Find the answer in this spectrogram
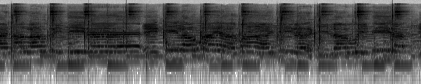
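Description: Nepali live dohori folk song: singing over a harmonium, with a madal hand drum and a small tambourine keeping a steady beat of about two strokes a second.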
